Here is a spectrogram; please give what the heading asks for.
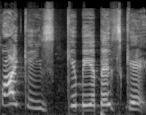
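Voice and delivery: put-on highbrow British-accented dog voice. Pretending to be Damien's dog asking for a biscuit: put-on highbrow British accent. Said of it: "some highbrow British accent with you".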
